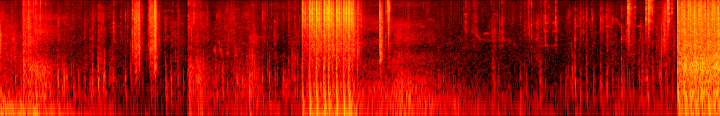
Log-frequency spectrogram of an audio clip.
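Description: Rapid automatic gunfire in a Counter-Strike: Global Offensive match on the Inferno map, repeated loud sprays and bursts of shots with clattering steps between them, mixed with game ambience.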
